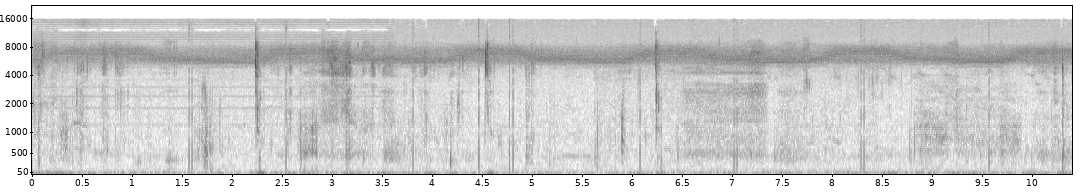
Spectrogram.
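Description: Close-miked eating sounds: irregular wet chewing, lip smacks and small clicks as rice and roasted chicken are eaten by hand. A steady high-pitched drone runs behind them.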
